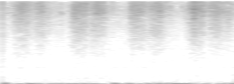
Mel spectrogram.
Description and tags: snd footsteps grass
Light, ground-based repetitive sounds, as if walking across grass in boots.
